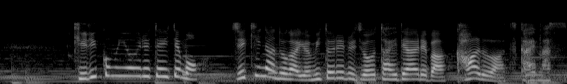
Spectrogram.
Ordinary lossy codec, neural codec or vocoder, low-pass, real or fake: none; none; 7.2 kHz; real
